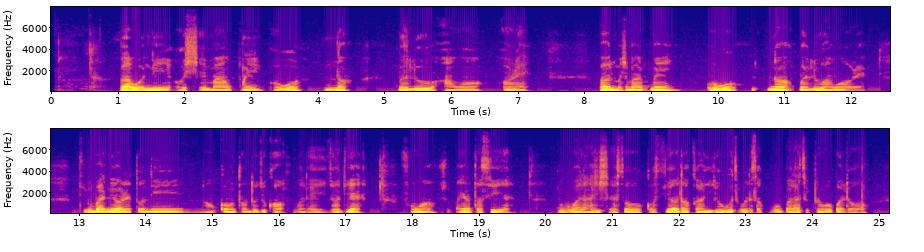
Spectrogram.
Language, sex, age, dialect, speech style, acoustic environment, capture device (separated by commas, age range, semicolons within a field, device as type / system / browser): Yoruba, male, 35-44, Nigeria - Ibadan, focused, nature, mobile / Linux / Chrome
